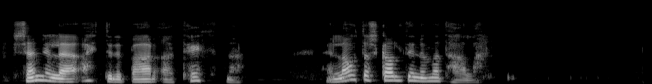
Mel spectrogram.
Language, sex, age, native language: Icelandic, male, 40-49, Icelandic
